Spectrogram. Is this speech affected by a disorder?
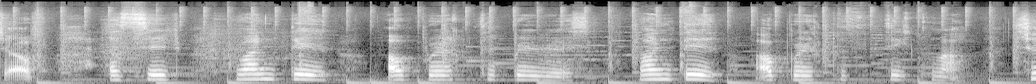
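Yes: cerebral palsy; from birth; hard to understand, speech mistaken for drunk.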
